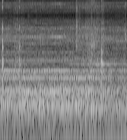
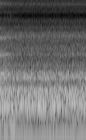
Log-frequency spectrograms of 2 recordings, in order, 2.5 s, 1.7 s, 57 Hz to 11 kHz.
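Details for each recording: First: 10-year-old Heil gas furnace draft inducer motor running before replacement; a constant high, thin whine at one pitch over the blower hum with a few knocks, audible upstairs, from a worn inducer motor bearing. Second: 10-year-old Heil gas furnace after replacing the noisy draft inducer motor with a new one: steady, even low hum, no rattle, scrape or bearing whine, much quieter; normal inducer operation.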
